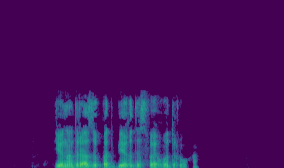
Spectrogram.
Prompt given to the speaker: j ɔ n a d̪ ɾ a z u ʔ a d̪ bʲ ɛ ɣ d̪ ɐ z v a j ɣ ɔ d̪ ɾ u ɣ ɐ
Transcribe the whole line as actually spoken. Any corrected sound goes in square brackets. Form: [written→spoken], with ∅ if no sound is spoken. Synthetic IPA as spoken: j ɔ n a d̪ ɾ a z u [ʔ→p] a d̪ bʲ ɛ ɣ d̪ ɐ [z→s] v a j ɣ ɔ d̪ ɾ u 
